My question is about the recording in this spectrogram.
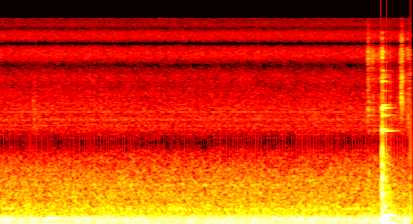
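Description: Quiet room tone: a low steady hum, with one brief click just before the end.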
